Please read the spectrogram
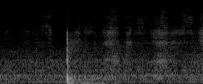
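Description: Chalk writing on a blackboard: faint scratching strokes, with one sharp tap of the chalk about two-thirds of a second in.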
